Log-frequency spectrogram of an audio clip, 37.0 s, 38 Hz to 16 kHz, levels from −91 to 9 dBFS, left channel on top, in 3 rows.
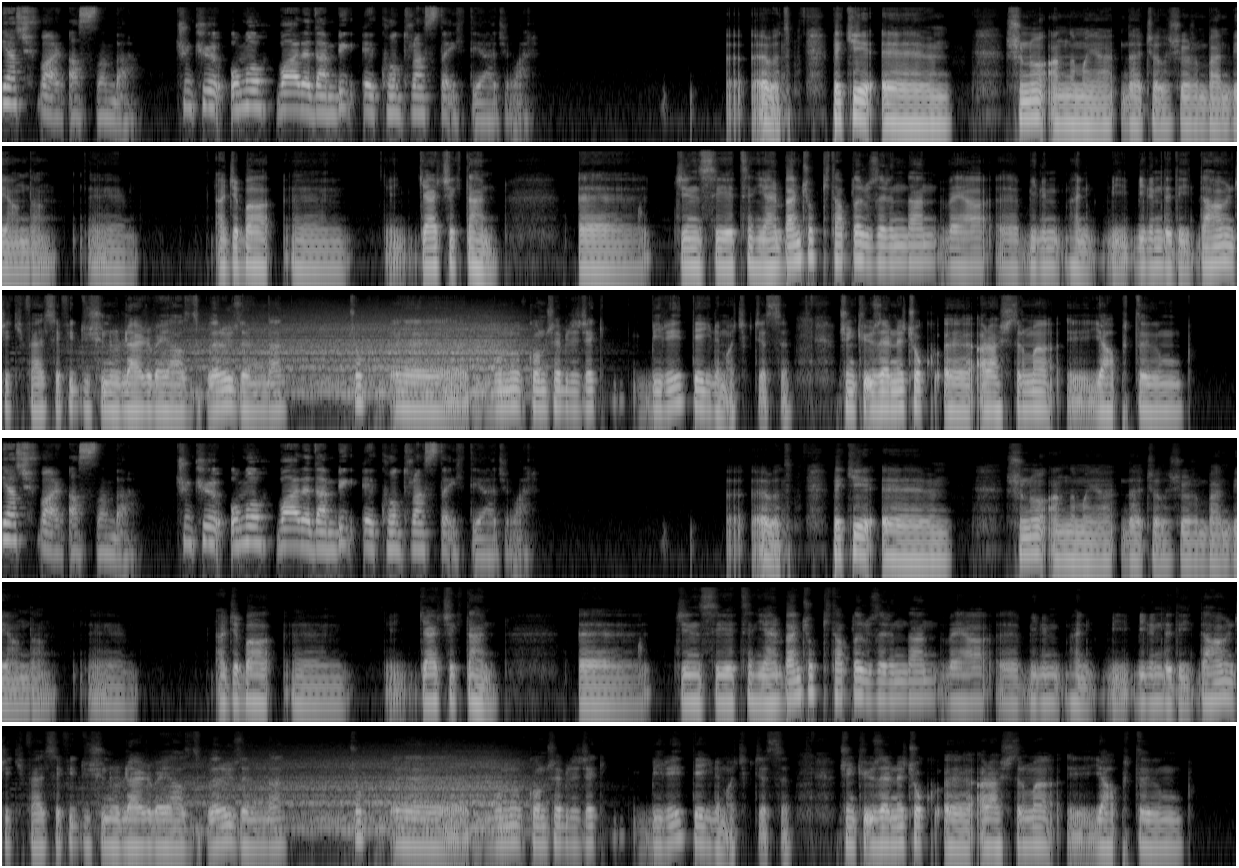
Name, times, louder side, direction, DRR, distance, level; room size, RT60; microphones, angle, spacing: voice 1, 0.0-1.3 1.7-5.3, equal, ahead, 0.3 m, -32 dB
voice 2, 7.5-9.5 9.7-12.9 13.2-13.7 14.5-15.8 16.2-17.3 18.1-18.8 19.1-27.5 28.2-30.6 31.0-36.6, left 4 dB, 90° left, 0.6 m, -30 dB
sound 1, 25.4-30.4, left 4 dB, 45° left, 0.6 m, -38 dB
4.0 x 3.0 x 4.0 m
head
